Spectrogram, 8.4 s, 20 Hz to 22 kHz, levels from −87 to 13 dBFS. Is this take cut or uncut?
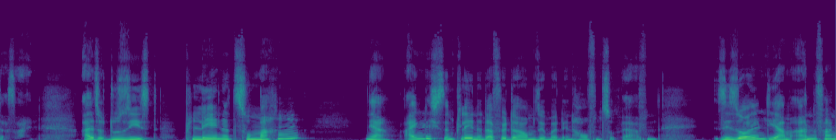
uncut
